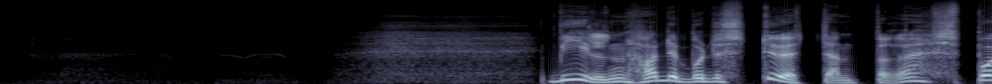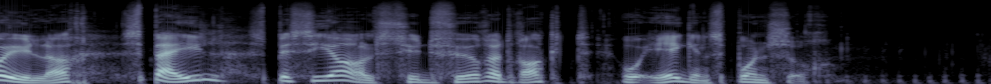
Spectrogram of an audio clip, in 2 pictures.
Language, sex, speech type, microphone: Norwegian, male, read, Shure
